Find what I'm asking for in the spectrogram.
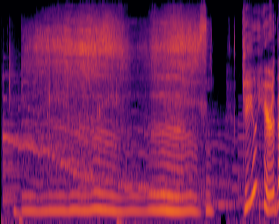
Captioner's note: playful music; insect buzzes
